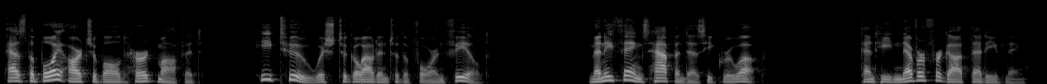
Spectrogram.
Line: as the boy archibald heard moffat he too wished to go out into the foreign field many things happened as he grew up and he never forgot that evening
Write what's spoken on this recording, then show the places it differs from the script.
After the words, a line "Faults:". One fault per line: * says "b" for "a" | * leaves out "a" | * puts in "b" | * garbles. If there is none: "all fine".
as the boy archibald heard moffat he too wished to go out into the foreign field many things happened as he grew up and he never forgot that evening
Faults:
all fine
